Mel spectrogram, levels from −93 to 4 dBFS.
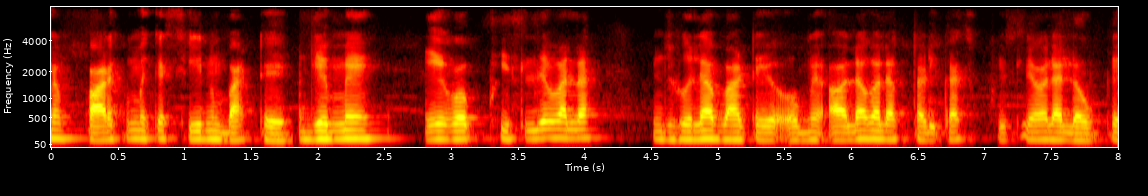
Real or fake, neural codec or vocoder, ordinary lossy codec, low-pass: fake; codec, 16 kHz, 6 kbps, DAC; none; none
